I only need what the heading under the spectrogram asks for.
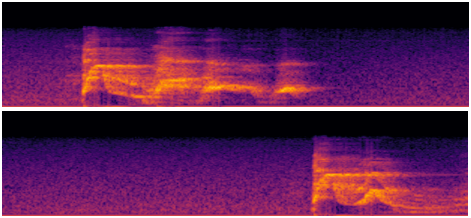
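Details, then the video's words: Household Miniature Schnauzers, George in a red collar with the household's highest-pitched noise and Ralphy grumbling; a cluster of shrill, wavering barks, a long quiet gap, then one more piercing yelp-like bark. "Mini Schnauzers barking HIGH PITCHED"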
